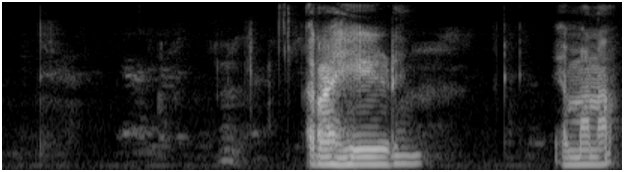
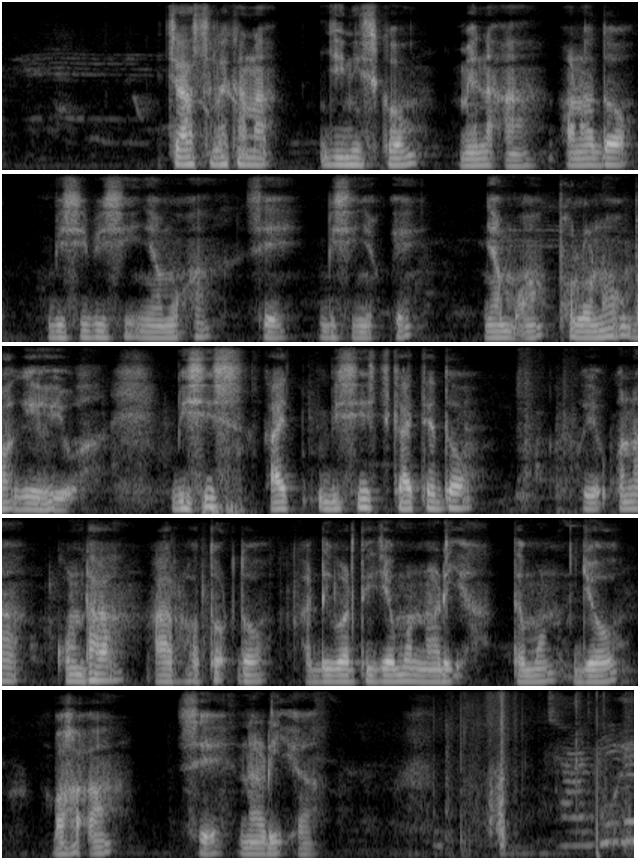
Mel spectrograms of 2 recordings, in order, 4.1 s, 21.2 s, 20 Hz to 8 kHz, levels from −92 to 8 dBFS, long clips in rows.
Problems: constant background noise, background conversations at intervals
